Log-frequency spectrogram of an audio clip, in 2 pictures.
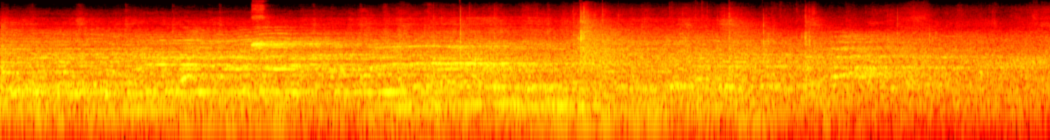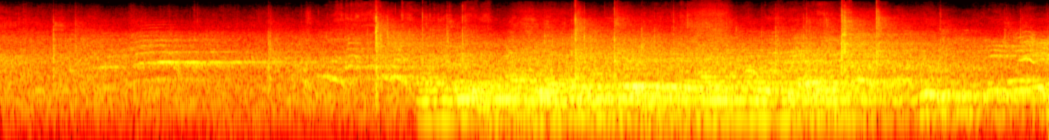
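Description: Ice skates scrape and swish across the ice in a large echoing rink.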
